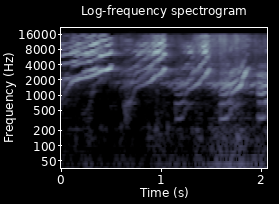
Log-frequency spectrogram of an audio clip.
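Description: A guinea pig squeaks in a continuous run of high, shrill whistling squeals that rise and fall in pitch, fairly loud, with no voices.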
